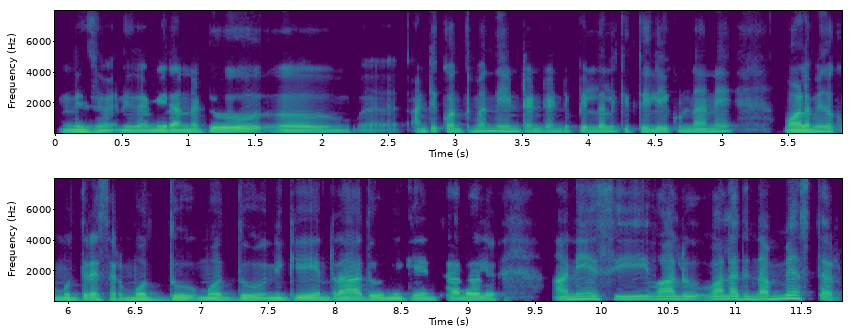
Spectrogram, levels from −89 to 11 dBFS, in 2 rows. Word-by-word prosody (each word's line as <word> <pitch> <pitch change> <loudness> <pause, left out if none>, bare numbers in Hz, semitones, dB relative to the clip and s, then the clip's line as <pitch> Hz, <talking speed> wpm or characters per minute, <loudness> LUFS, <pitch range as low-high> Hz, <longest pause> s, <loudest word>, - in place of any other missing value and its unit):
నిజమే 115 -1 +2
నిజమే. 115 0 +1
మీరన్నట్టూ 120 +2 +2 0.5
ఆహ్, 110 -1 +1
హ్మ్. 110 0 -6 0.2
ఆహ్, - - -14 0.2
అంటే 140 +5 -3
కొంతమందేంటంటే 150 0 -2
అండి 140 +2 -6
పిల్లలకి 140 +1 -3
తెలియకుండానే 135 +3 -1 0.5
వాళ్ళ 120 0 +6
మీద 145 - +1
ఒక 130 - -5
ముద్రేస్తారు. 120 -1 0
"మొద్దు 120 +1 +1 0.2
మొద్దు 125 0 +1 0.2
నీకేం 115 +2 +1
రాదు, 125 0 +2
నీకేం 125 +2 0
చదవలేవు." 125 +1 +2 0.5
అనేసి 165 0 0 0.3
వాళ్ళు 165 -1 +2 0.2
వాళ్ళది 170 -1 +1
నమ్మేస్తారు. 195 +5 0
130 Hz, 125 wpm, -21 LUFS, 120-150 Hz, 0.5 s, వాళ్ళ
